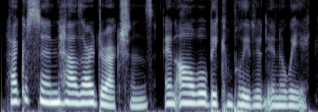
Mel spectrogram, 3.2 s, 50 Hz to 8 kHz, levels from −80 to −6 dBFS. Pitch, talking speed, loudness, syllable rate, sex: 195 Hz, 225 wpm, -17 LUFS, 6.3 syllables/s, female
